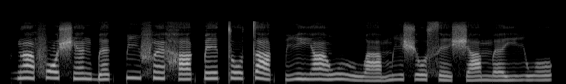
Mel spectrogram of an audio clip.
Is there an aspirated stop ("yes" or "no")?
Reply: no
